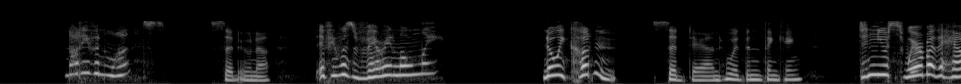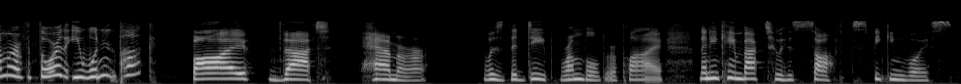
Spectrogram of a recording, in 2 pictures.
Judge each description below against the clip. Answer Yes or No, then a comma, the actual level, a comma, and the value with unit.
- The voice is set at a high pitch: Yes, very high, 260 Hz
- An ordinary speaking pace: Yes, average, 150 wpm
